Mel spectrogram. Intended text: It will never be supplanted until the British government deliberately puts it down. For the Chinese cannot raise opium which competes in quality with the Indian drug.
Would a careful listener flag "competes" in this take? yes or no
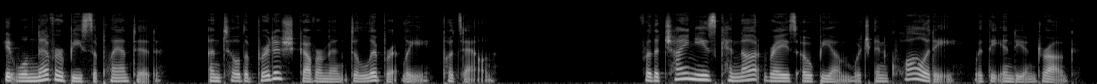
yes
